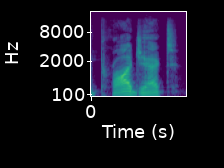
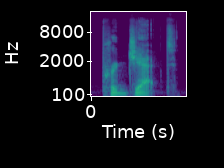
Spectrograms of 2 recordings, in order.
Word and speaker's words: project: All right, this word can be tricky because we have something called a project, which is like something you work on, but they didn't say that in the news clip. They said project, pronounced a little differently.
